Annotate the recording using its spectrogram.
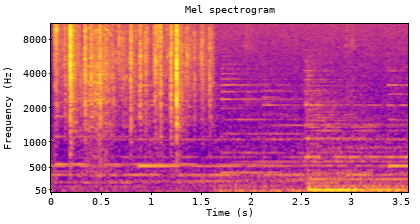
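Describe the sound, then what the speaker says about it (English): Rapid clacking of keyboard keys, loud and close, in a dense burst that thins out, then gives way to a steady low hum. "sound of a keyboard."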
